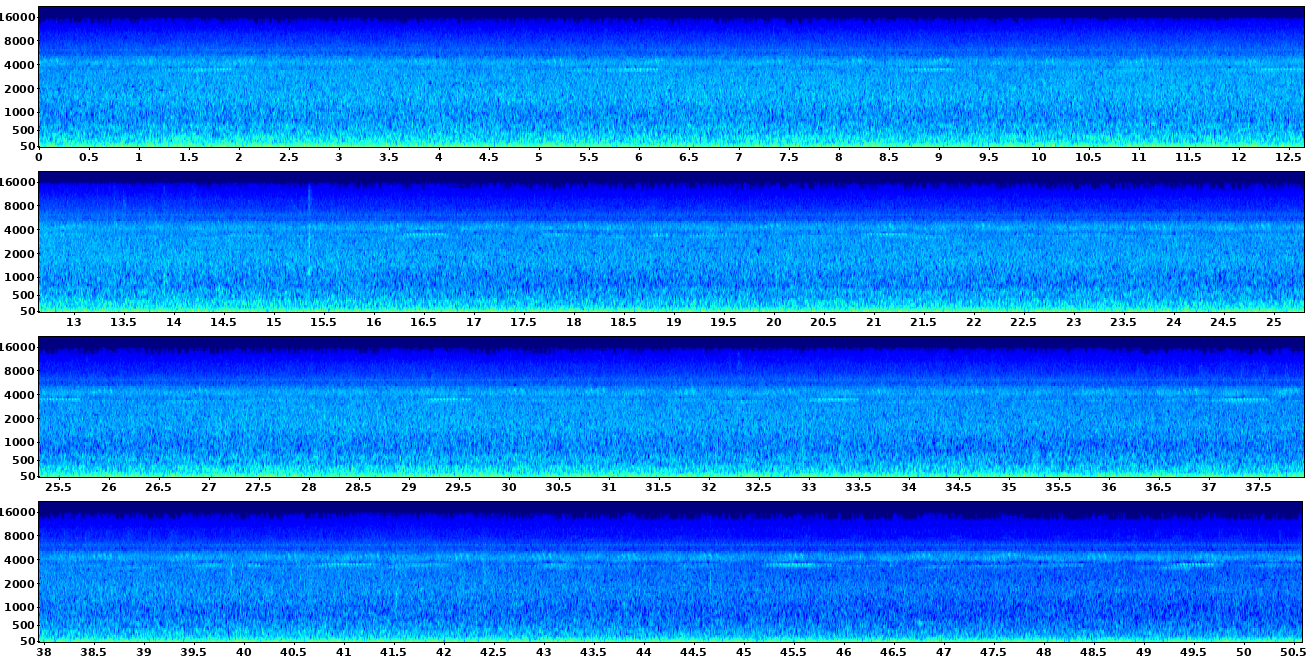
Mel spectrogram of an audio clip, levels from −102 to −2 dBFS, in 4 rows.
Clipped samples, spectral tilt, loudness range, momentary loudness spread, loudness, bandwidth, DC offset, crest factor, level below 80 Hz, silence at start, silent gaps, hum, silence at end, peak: under 0.1%; -3 dB/octave; 3 LU; 4 LU; -55 LUFS; 15.5 kHz; under 0.1%; 14 dB; -58 dBFS; 0 s; none; none; 0 s; -38 dBFS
